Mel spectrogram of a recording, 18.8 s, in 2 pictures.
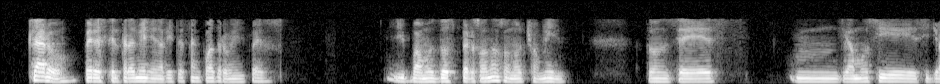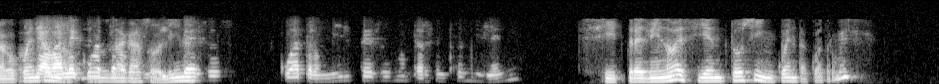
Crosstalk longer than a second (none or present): present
